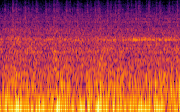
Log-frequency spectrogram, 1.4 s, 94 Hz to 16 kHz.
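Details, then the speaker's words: Route 66 Buick idling as it warms up after a coolant refill, at about 160 with the thermostat not yet open. Uneven, puffing low pulse with a faint tick from an exhaust leak, suspected at the downpipe or manifold gasket. "kind of sucks I'll have to add that to the ply maintenance to-do list find and fix exhaust leak I'm willing to bet it's either that down pipe gasket or manifold gasket"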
